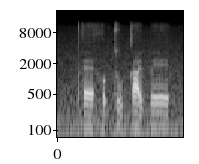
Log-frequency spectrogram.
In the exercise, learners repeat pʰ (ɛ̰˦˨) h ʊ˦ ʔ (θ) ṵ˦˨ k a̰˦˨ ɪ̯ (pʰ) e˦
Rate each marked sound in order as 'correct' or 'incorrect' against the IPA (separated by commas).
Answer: incorrect, incorrect, incorrect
